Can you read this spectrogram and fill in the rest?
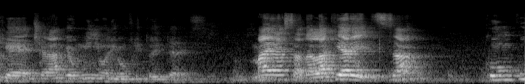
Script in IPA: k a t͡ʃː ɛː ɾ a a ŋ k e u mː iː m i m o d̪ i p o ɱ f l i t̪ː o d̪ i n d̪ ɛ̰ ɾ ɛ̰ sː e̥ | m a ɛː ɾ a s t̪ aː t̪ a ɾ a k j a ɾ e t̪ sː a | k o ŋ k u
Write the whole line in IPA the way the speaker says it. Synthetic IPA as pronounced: k e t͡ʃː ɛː ɾ a a ŋ k e u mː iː n i m o d̪ i k o ɱ f l i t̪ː o d̪ i n t̪ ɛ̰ ɾ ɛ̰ sː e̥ | m a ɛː ɾ a s t̪ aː t̪ a l a k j a ɾ e t̪ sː a | k o ŋ k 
